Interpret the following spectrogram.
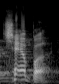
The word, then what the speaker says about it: Ciampa: Tommaso Ciampa. Yes, sir. Did I say it right? Ciampa. Ciampa. He's the champ. I can spell it right, but I can't say it right.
